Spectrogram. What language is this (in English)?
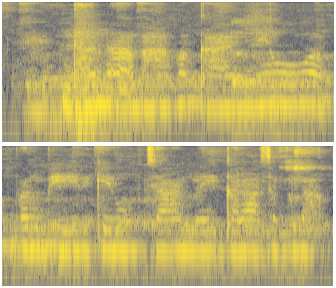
Maithili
